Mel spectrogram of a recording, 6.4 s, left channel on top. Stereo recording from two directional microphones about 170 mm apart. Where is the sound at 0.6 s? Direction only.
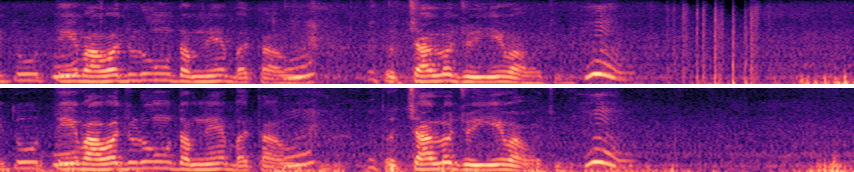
35° right (ahead or behind).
